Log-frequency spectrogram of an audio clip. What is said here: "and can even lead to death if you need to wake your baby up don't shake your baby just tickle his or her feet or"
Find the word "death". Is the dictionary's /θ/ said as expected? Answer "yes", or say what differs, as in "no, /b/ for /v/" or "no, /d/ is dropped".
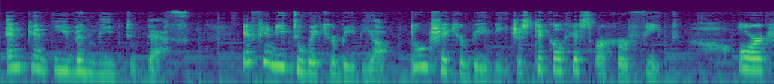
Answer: yes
